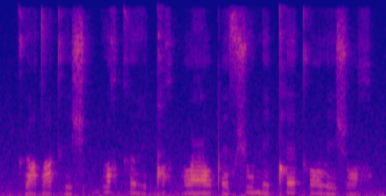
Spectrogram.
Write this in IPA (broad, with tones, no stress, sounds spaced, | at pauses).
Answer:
kʰ ə˞˨ dˤ ə˞˨˦ kʰ ɪ˨ ʃ | bʱ ʊ˦ χ kʰ ə˧ ɦ ɪ˨ ɡ͡ǃ ʊ˦ χ bʱ ɔ˦ ʕ ɔ˦ pʼ ɛ˧ s ʃ u˦ n e˧ ǃʰ ɛ˦ kʰ ɔ˦ l e˨ ʃ ɔ˧ χ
